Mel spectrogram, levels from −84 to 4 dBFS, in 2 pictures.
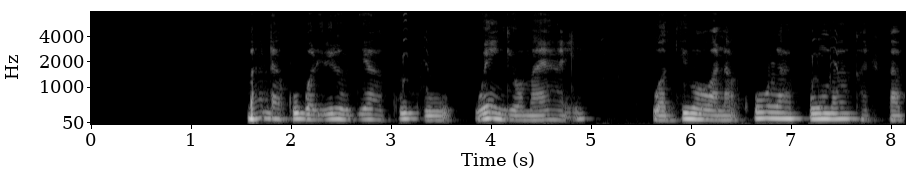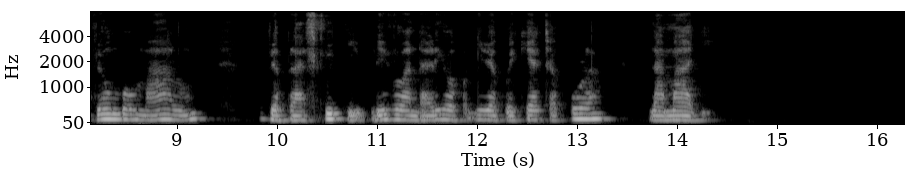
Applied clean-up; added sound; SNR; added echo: neural mask model DeepFilterNet 3.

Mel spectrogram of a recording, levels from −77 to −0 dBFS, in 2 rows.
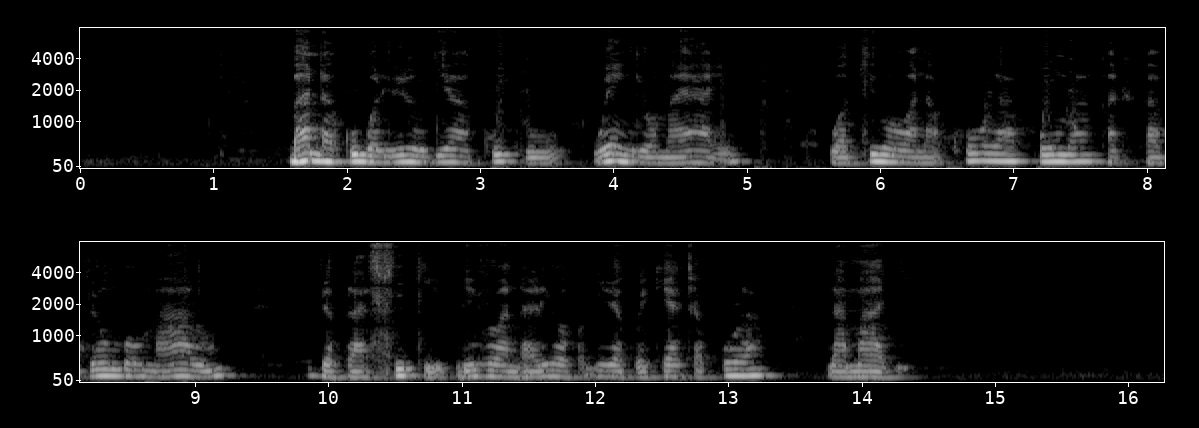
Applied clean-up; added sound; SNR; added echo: neural separator model SepFormer DNS4.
